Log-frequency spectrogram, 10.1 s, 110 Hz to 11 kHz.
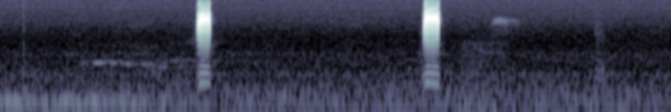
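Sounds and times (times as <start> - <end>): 
American woodcock giving buzzy nasal peent calls: 3.0 - 3.2, 6.4 - 6.6.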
